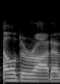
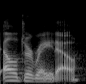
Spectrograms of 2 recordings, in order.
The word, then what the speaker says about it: El Dorado: pretty sure it's elero cuz I would have pronounced it El Dorado Kansas but it's apparently pronounced eloro so anyway he went to Butler Community College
